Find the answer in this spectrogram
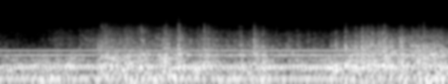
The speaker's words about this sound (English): Far above you, a faint light flickers. Listen. Do you hear the dull echo of thunder?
